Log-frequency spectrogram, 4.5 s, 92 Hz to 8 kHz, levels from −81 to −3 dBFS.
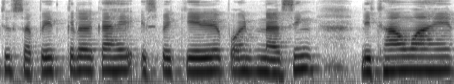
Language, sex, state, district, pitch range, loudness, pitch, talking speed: Hindi, female, Bihar, Samastipur, 185-195 Hz, -15 LUFS, 190 Hz, 160 wpm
